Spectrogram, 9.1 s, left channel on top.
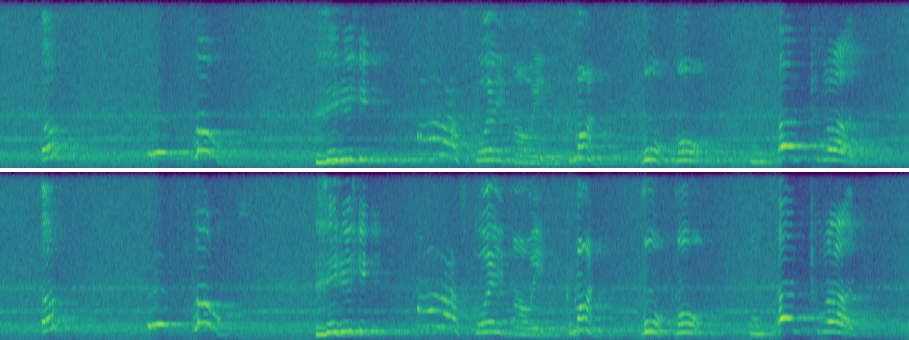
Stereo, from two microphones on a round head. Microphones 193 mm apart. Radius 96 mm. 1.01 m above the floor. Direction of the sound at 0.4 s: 35° right (ahead or behind).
